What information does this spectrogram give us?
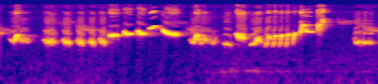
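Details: White-rumped shama giving complete filler song for tutoring: rich, varied whistles, short rapid note bursts and rising slurred phrases in quick succession, loud and clear with no other sound.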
